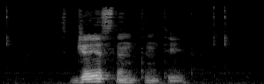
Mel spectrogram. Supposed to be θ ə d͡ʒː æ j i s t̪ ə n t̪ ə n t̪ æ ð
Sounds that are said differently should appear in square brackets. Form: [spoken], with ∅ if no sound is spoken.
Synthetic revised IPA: θ ə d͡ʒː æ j [æ] s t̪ ə n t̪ ə n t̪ [i] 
